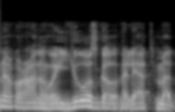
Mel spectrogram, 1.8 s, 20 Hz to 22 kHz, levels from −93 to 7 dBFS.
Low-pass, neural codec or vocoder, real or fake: 10.8 kHz; codec, 24 kHz, 0.9 kbps, WavTokenizer, small release; fake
